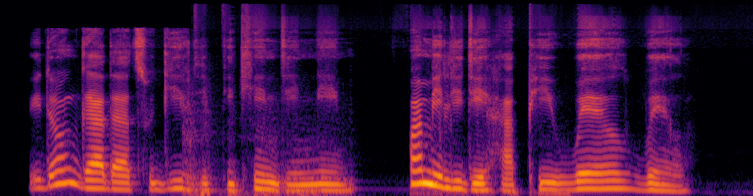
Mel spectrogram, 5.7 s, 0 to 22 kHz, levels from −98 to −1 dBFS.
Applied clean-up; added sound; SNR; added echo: neural mask model RNNoise.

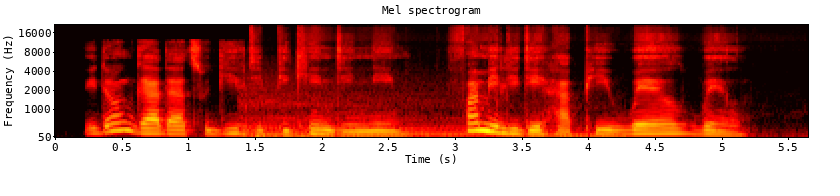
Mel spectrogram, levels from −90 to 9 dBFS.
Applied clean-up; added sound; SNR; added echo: none; Car; 13 dB; none.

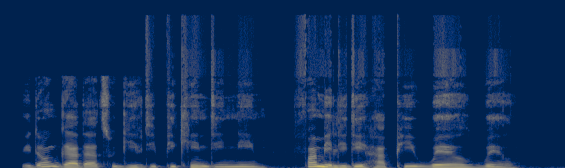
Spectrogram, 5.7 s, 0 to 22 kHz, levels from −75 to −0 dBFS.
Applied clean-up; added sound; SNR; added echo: none; none; none; none.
